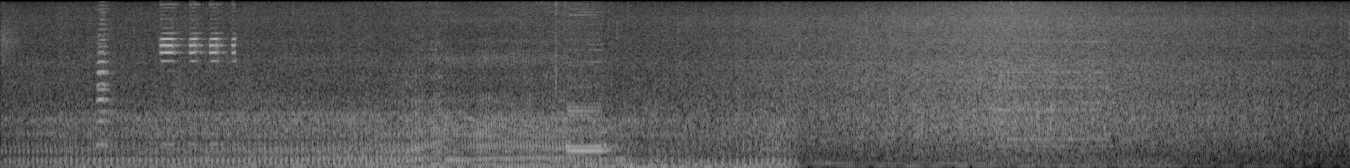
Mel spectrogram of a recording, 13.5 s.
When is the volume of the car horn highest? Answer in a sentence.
The volume of the car horn peaks at 6 seconds.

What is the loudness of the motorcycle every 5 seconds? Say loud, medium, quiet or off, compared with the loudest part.
loud, loud, off.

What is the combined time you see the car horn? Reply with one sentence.
You can hear the car horn for 4 seconds altogether.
